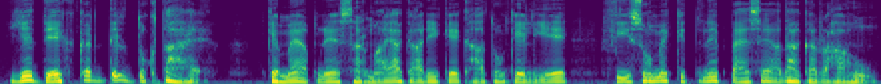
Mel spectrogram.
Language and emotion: Urdu, sad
